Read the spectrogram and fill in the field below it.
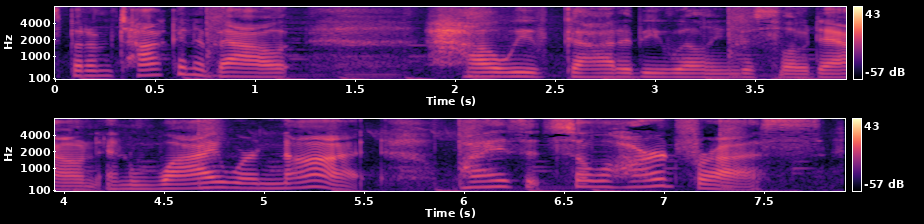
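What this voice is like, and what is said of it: Slightly odd, sick-sounding voice. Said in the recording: “coming to you on the tail end of a very bad spring cold with a little bit of a weird voice”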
